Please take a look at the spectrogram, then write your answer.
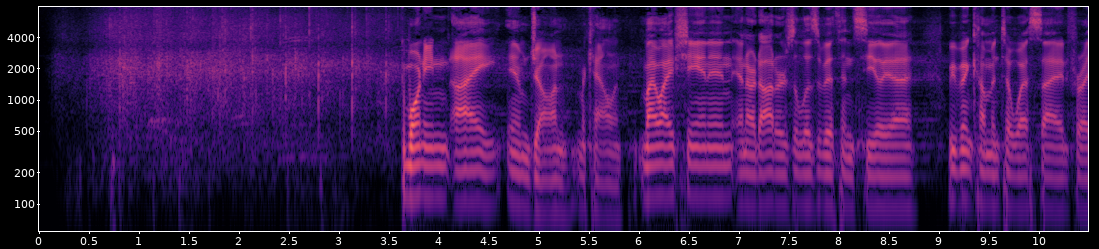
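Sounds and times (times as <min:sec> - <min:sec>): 
audience applause: 0:00.0 - 0:03.6
speech: 0:03.6 - 0:10.4.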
